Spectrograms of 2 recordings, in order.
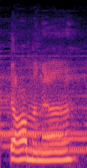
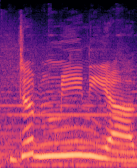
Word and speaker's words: Dominia: Throne is Talone, Seraphita, and Domina. Dominia, that's right. I was saying, and I'm still saying it wrong.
